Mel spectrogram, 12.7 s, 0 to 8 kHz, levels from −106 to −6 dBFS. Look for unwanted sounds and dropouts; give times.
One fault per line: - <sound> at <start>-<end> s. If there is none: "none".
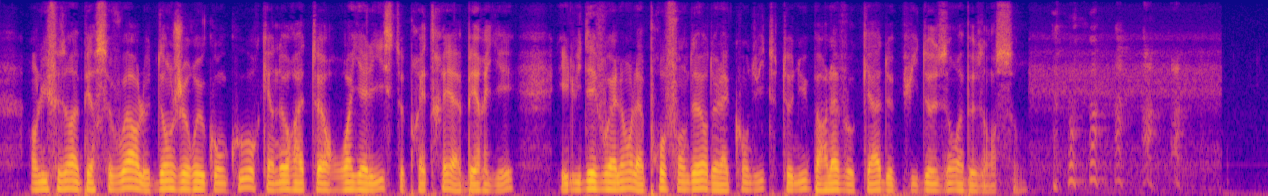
- laugh at 10.5-12.1 s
